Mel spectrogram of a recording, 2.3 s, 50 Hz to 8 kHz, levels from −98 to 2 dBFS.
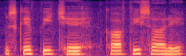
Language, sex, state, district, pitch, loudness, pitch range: Hindi, female, Bihar, Patna, 175 Hz, -15 LUFS, 170-185 Hz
